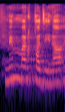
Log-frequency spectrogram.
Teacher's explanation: النون مع الميم بغنة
